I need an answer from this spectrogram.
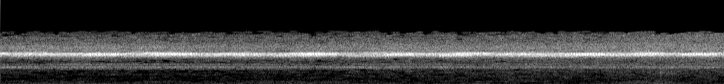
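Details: A steady chorus of crickets, heard as a relaxing sound of nature, rings as a constant shrill trill with a second, quieter trill lower down and faint background murmur.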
